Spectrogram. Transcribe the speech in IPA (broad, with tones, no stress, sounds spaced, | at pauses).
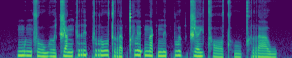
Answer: m ɯ˧ ŋ s oː˨˩ w ɤː˩˦ t͡ɕ a˧ ŋ k r i˥˩ ʔ k r oː˥˩ t r a˨˩ t̚ pʰ l e˥˩ ʔ n a˥˩ k̚ n i˦˥ t̚ p l ɯ˥˩ k̚ t͡ɕ ɛː˦˥ j tʰ ɔː˨˩ tʰ uː˨˩ kʰ r a˧ w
